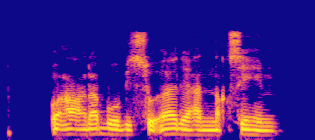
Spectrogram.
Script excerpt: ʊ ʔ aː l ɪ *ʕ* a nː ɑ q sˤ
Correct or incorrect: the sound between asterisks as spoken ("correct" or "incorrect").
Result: correct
